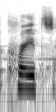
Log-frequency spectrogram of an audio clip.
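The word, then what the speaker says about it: Crath: meets Star Wars, and was described as Leader Kraith's helmet. So the character's name is spelled Leader, C-R-A-T-H, Kraith, not to get mixed up with the planet Kraith, but Kraith like that.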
